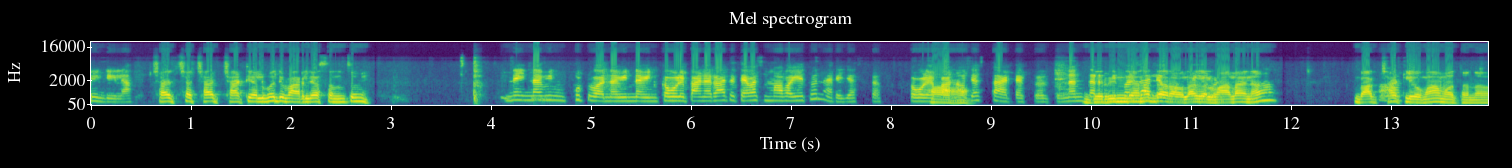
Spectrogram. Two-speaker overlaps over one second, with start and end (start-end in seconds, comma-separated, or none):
10.0-11.3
